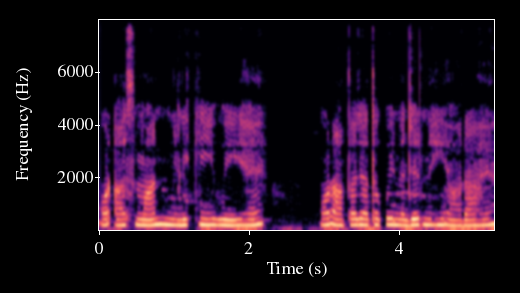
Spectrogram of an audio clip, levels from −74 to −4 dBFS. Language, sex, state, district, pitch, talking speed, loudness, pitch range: Hindi, female, Uttar Pradesh, Budaun, 220 Hz, 135 wpm, -14 LUFS, 215-230 Hz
